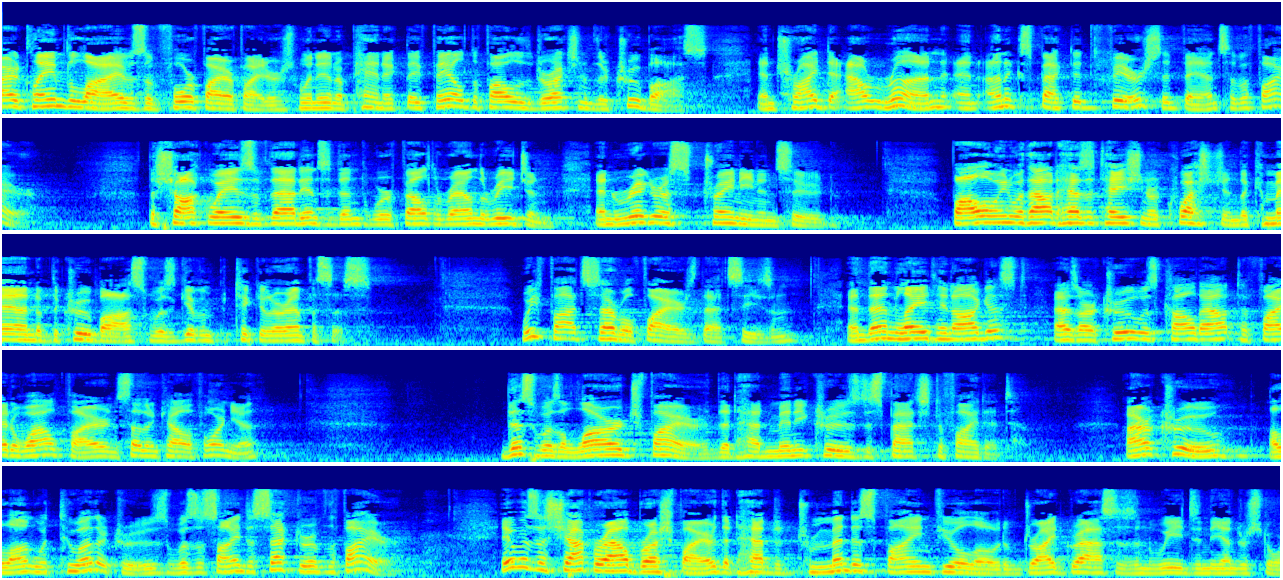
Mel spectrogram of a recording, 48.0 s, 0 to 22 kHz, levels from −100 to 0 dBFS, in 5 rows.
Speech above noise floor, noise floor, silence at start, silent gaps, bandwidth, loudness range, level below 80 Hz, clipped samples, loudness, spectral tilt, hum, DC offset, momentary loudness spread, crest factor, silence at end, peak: 36 dB; -66 dBFS; 0 s; none; 11 kHz; 6 LU; -64 dBFS; under 0.1%; -30 LUFS; -4.5 dB/octave; none; under 0.1%; 11 LU; 22 dB; 0 s; -8 dBFS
